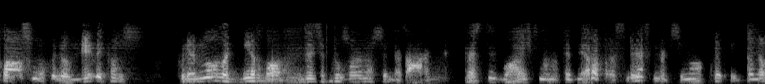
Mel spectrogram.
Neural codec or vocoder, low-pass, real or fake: codec, 44.1 kHz, 0.9 kbps, DAC; 7.2 kHz; fake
